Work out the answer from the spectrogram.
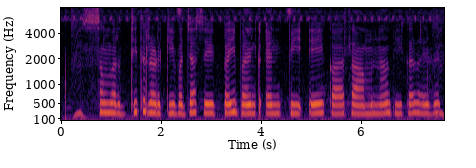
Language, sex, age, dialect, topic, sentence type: Hindi, female, 18-24, Awadhi Bundeli, banking, statement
